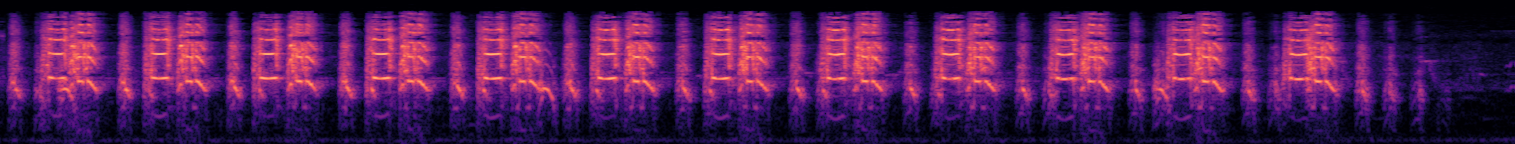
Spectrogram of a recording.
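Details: Steady, evenly spaced harsh calls from a grey francolin (teetar), almost two per second, each a shrill rasping note, stopping abruptly near the end with calm background.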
